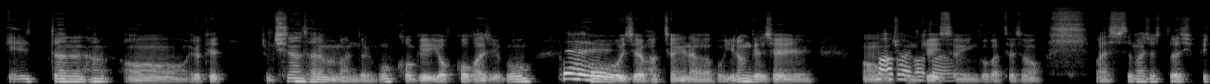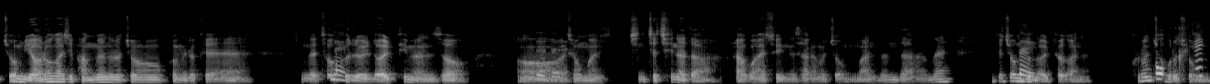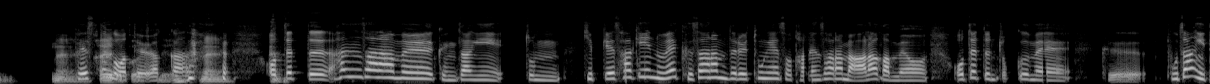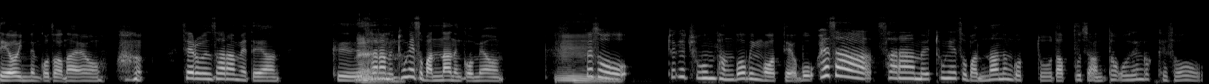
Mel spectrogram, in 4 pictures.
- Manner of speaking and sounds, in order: teeth sucking; other background noise; laugh; tapping; laugh
- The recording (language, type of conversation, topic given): Korean, advice, 새로운 도시로 이사한 뒤 친구를 사귀기 어려운데, 어떻게 하면 좋을까요?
